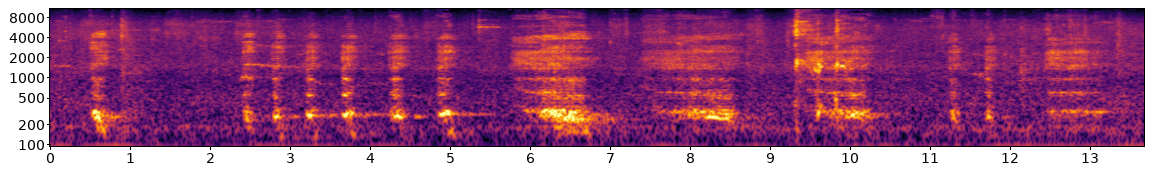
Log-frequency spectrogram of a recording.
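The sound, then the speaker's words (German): A man imitates a red deer stag's rutting roar in a stag-calling contest, portraying a tired stag at the end of the rut. A series of short hoarse grunts leads into a few longer, drawn-out, moaning roars. “Im Bett sitzender Hirsch, etwas abgepumpt, etwas müde, noch einmal Hirsch.”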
